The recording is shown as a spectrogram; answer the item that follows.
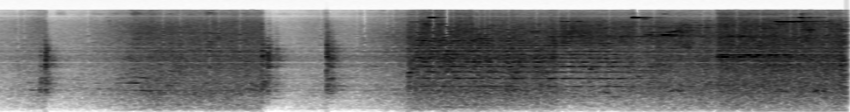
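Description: Busy city street noise of traffic and passing voices. It drops away sharply at the start and again about three seconds in, then runs loud and steady from about four seconds on.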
